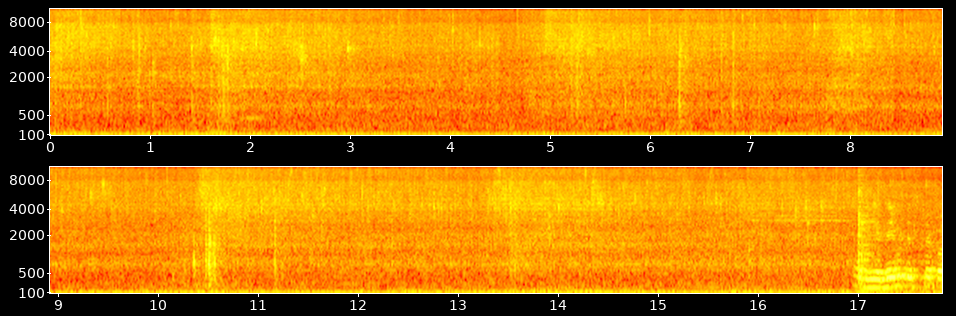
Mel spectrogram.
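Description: Valapu vadai, South Indian banana fritters, fry in hot oil with a continuous bright sizzle that swells in waves, a few light knocks, and a brief muffled sound near the end.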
